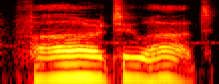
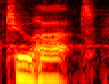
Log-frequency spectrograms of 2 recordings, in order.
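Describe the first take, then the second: First: Slow, louder, leaning hard on "far"; "far" hit loud with a falling end; stress on far. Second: Said in the usual way. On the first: A narrator's reading. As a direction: drag out "Far too hot", punching "far". Narrator repeats, stressing heat.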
